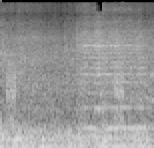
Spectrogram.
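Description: A Union Pacific mixed freight train with CSX hoppers rolls past close by, a loud continuous rumble and rattle of wagons with a faint squeal above it.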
